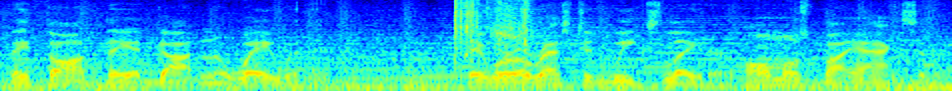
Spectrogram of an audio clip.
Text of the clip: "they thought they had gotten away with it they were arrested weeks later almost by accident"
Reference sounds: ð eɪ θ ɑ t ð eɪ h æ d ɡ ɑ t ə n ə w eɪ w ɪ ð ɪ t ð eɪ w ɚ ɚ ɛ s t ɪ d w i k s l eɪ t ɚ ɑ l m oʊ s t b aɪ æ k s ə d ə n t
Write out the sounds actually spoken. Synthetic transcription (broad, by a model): ð eɪ θ ɑ t ð eɪ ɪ d ɡ ɑ t n ə w eɪ w ɪ ð ɪ t ð eɪ w ɚ ɚ ɛ s t ɪ d w i k s l eɪ t ɚ ɑ l m oʊ s t b aɪ æ k s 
